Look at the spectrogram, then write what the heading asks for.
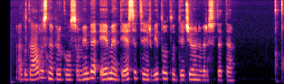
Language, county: Lithuanian, Vilnius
